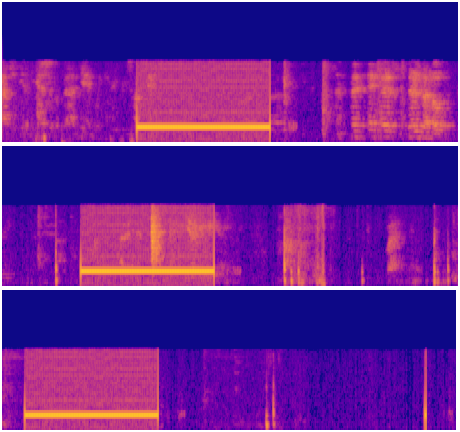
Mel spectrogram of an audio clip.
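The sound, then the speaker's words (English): Telephone ringback tones while an office call is transferred to voicemail: three loud, steady low-pitched tones of about two seconds each, with muffled sounds and a few sharp clicks in the gaps between them. “Would you like me to transfer you to his voicemail? Sure. Just a moment.”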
